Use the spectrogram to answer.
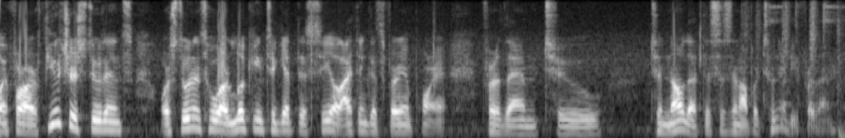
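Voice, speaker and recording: Speaking with a Spanish accent at a fairly quick pace, a man keeps a medium pitch and ordinary pitch variation over a quiet background. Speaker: podcast host. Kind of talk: casual interview. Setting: studio.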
